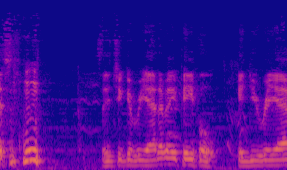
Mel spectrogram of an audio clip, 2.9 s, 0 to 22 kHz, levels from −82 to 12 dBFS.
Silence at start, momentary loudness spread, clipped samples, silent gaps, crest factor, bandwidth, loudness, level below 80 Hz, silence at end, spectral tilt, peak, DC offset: 0 s; 11 LU; under 0.1%; none; 18 dB; 16 kHz; -30 LUFS; -60 dBFS; 0 s; -5.5 dB/octave; -10 dBFS; under 0.1%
